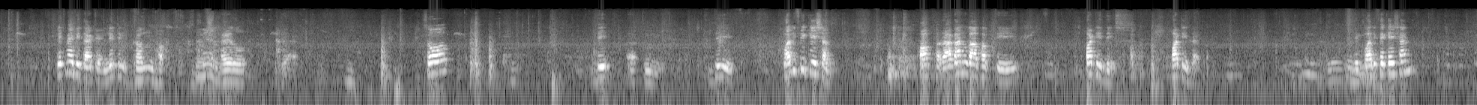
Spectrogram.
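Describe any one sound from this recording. An elderly man speaks calmly, pausing often.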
